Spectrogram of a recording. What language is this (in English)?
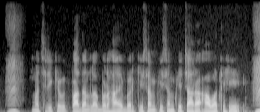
Chhattisgarhi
